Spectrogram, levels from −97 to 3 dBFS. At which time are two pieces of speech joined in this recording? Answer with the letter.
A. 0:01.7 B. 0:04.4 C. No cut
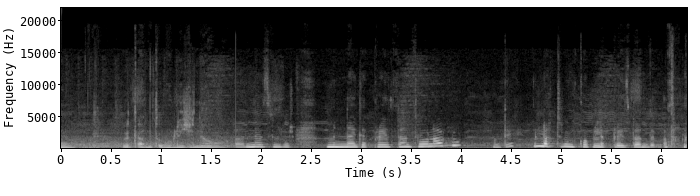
A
